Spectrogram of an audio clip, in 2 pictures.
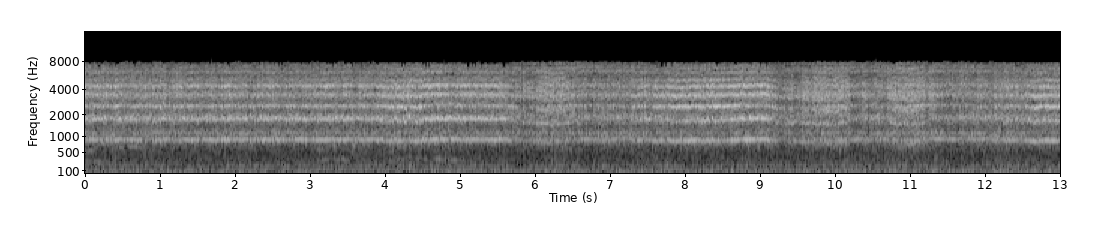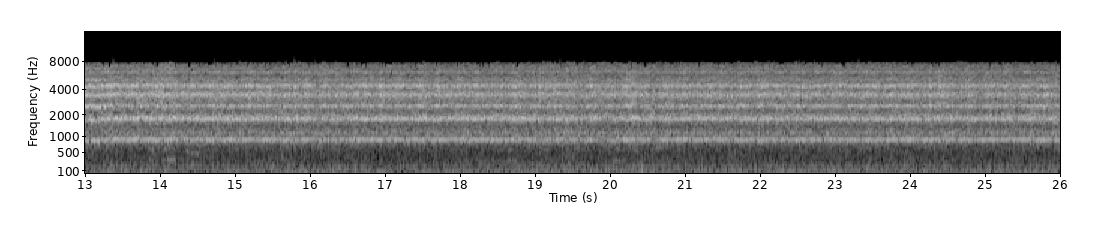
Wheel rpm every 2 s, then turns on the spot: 230, 230, 230, 220, 220, 220, 230, 230, 230, 230, 230, 230, 230.
none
